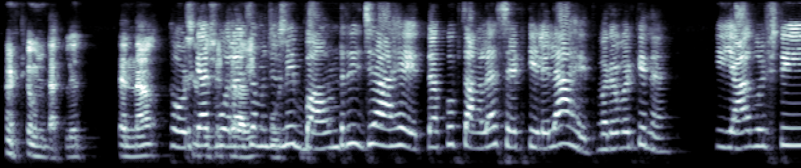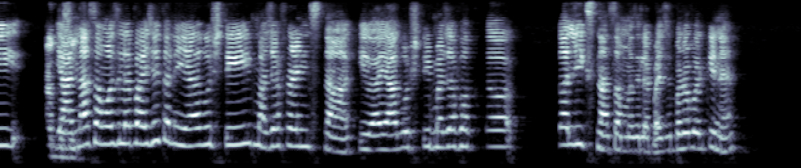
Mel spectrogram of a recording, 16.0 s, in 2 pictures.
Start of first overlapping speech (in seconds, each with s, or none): 1.9 s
